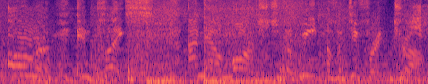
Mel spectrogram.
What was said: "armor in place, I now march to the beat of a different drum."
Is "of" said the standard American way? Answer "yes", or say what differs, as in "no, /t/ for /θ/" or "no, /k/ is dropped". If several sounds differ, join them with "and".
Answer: yes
